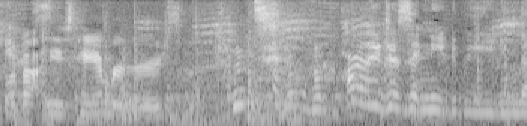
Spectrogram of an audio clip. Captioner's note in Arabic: ضحك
